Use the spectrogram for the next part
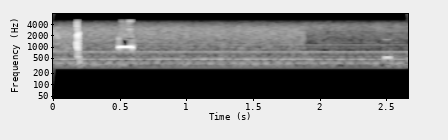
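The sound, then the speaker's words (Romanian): A short electronic squelch-tail beep from a radio repeater sounds over a narrow, hissy radio channel, preceded by a brief click and followed later by a faint second blip; no one speaks. “La mine sunt toate cozițele, se adună toate cozițele de peste tot, a rupt asta, să intru în emisie, să vă salut și eu, dar nici o șansă, frate.”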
